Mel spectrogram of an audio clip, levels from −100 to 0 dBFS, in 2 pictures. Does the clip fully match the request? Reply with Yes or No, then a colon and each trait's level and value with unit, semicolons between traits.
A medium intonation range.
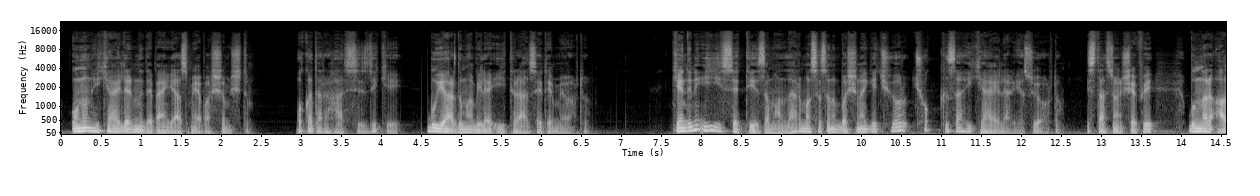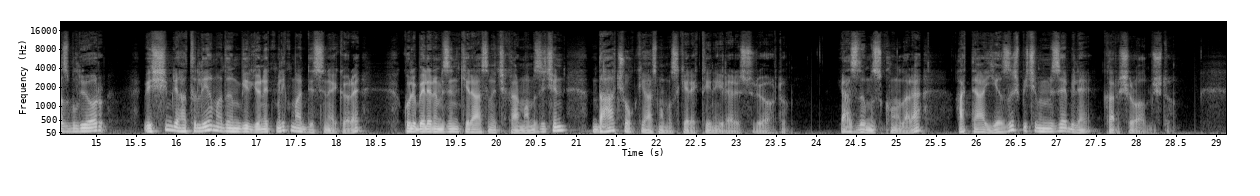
Yes: average, 5.0 semitones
